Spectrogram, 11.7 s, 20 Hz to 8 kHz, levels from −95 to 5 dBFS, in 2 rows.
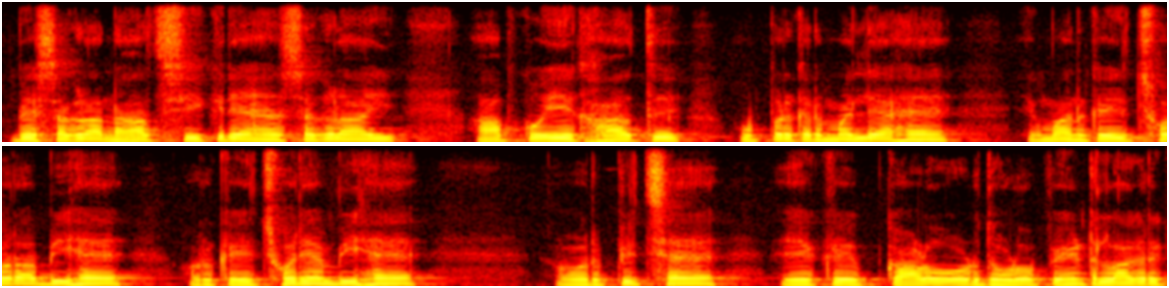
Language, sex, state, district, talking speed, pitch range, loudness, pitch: Marwari, male, Rajasthan, Nagaur, 180 wpm, 150-165 Hz, -18 LUFS, 155 Hz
